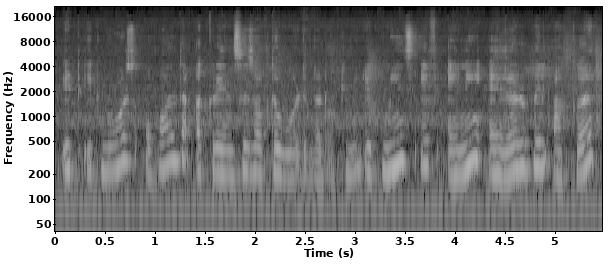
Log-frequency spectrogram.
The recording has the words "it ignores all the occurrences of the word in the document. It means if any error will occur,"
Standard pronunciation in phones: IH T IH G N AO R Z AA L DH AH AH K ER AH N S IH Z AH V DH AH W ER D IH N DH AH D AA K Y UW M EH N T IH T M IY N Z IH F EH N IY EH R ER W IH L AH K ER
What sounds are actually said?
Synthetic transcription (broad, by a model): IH T IH G N AO R Z AA L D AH AH K ER AH N S IH Z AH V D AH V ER D IH N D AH D AA K Y UW M EH N T IH T M IY N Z IH F EH N IY EH R ER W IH L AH K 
